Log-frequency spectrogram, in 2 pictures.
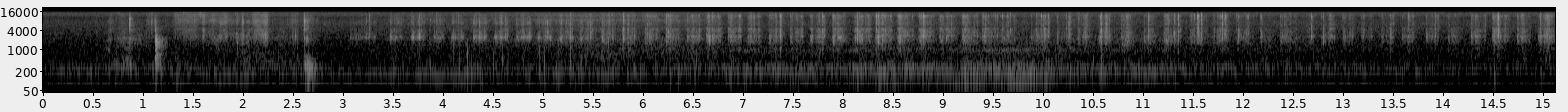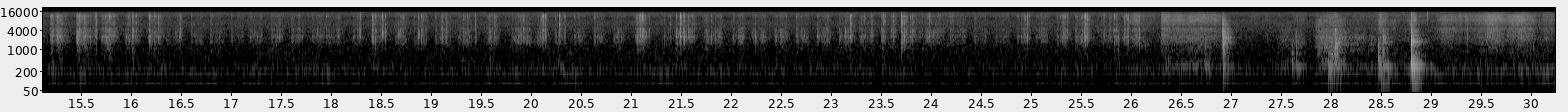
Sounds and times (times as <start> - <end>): Writing: 1.4 - 26.9.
